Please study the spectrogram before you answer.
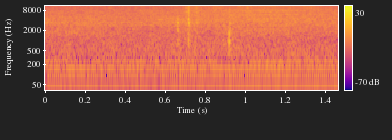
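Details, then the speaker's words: Whirlpool double-door fridge after replacing the worn condenser fan motor on the back panel: quiet steady hum with no scraping or rattle, just a click or two; the new fan spins smoothly, no longer grinding. "plug the fridge in check that out it's spinning and it's pretty quiet how long will it last who knows but that's how you fix them Whirlpool"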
